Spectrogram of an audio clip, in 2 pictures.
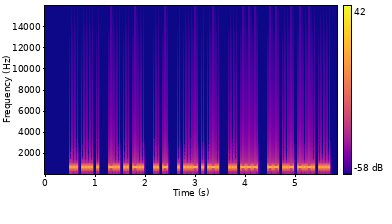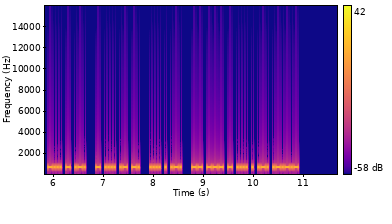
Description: Morse code, heard as a keyed tone, about 40 wpm, 700 Hz. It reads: SHE DID IT EVER SO MUCH BTR THAN HER MOTHER.
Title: Sentences from Top 400 Words and Abbreviations 40wpm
